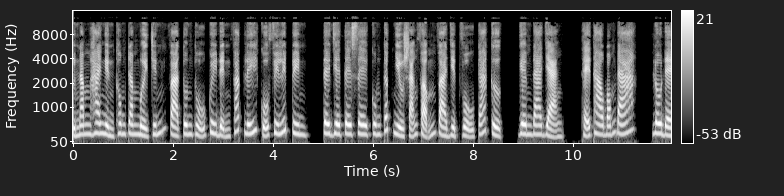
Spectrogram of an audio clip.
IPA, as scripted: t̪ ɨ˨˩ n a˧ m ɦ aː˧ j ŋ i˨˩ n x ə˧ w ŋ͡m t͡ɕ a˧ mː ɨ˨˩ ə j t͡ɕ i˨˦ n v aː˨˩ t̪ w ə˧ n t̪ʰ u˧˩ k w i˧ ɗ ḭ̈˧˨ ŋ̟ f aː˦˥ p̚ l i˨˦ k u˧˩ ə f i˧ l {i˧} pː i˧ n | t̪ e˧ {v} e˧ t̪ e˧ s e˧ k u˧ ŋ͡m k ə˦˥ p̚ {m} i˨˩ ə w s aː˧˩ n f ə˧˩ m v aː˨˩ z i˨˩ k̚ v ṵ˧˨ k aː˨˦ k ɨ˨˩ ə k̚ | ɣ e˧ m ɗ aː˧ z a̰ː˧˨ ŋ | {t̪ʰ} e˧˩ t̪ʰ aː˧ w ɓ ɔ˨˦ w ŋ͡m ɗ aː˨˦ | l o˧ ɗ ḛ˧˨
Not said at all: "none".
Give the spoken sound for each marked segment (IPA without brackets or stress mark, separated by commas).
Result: i˦˥, z, ɲ, t̪ʰ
